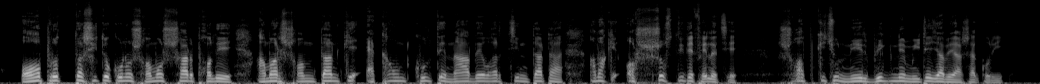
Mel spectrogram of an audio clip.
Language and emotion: Bengali, fearful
